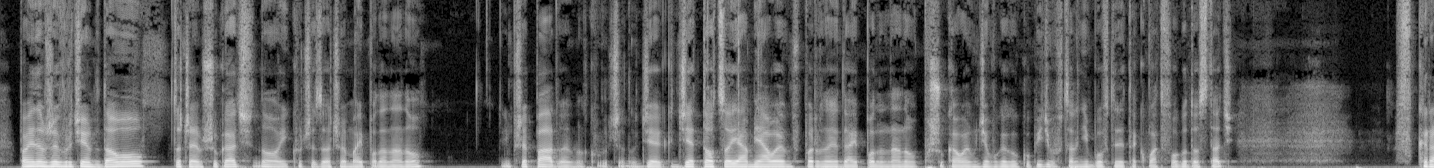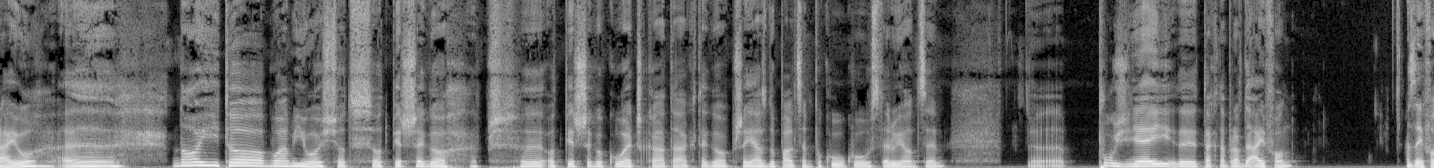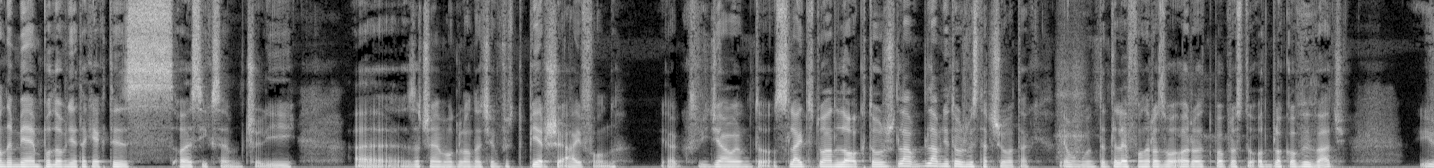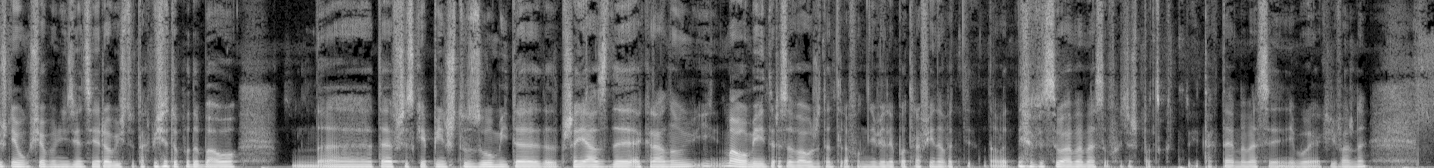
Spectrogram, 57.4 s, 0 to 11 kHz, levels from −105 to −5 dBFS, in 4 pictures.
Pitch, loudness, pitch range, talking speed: 115 Hz, -21 LUFS, 105-130 Hz, 165 wpm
